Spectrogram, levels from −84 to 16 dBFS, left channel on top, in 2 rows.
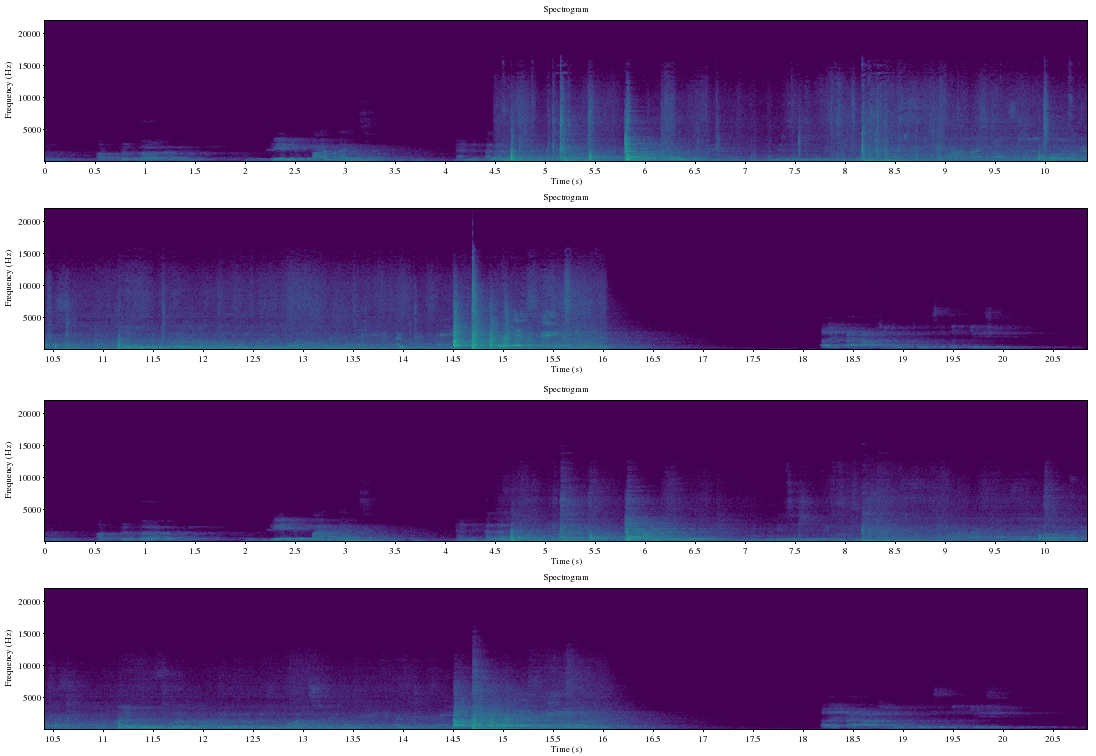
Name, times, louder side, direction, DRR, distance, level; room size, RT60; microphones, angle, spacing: voice 1, 0.5-1.2 2.0-3.2 4.1-6.5 7.2-8.5 9.6-10.3 11.1-13.5, left 1 dB, 15° right, -6 dB, 1.5 m, -46 dB
sound 1, 4.5-16.1, left 4 dB, 65° left, 0.4 m, -40 dB
voice 2, 15.4-16.1 18.2-19.9, left 1 dB, 20° left, -4 dB, 0.9 m, -49 dB
11.0 x 3.7 x 6.0 m, 2.3 s
head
